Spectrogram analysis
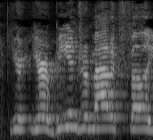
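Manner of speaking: mocking imitation. Retelling Joe's reply as absurd.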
